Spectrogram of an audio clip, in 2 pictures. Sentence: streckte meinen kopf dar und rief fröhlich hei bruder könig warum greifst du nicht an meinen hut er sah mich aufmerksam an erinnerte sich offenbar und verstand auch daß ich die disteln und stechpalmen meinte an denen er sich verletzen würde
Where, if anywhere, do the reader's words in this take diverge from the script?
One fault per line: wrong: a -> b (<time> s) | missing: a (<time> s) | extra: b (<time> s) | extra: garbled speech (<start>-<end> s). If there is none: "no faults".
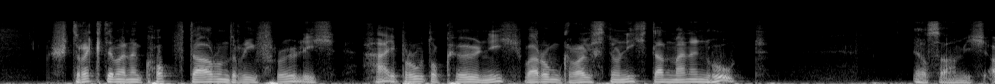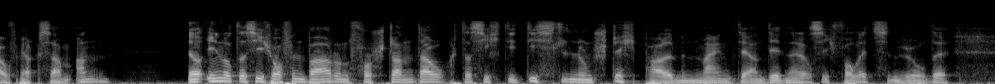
no faults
